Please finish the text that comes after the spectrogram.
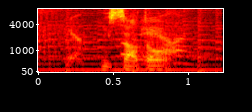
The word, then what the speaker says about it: Misato: I think you do kind of actually put the emphasis on the ah, don't you? Thinking about it now. When people say her name, they go like, Misato-san. There is sort of an emphasis on the sa.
